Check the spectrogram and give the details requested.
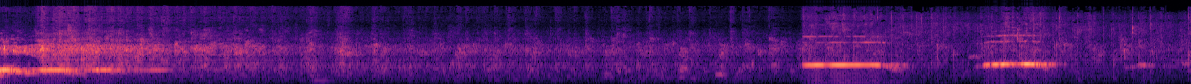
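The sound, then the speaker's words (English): Audience applause for a speaker who has just finished a talk, a dense patter of many hands that starts loud and gradually thins out, with two short bell-like chime tones sounding over it near the end. “we'll give her one more round of applause, visual and aural, A-U-R-A-L, aural.”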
